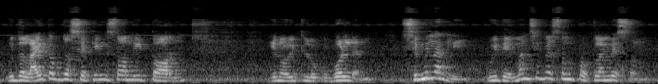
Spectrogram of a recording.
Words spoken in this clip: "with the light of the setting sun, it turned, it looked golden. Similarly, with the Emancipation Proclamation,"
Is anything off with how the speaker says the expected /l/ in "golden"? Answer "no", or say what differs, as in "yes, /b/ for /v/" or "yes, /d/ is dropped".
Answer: no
